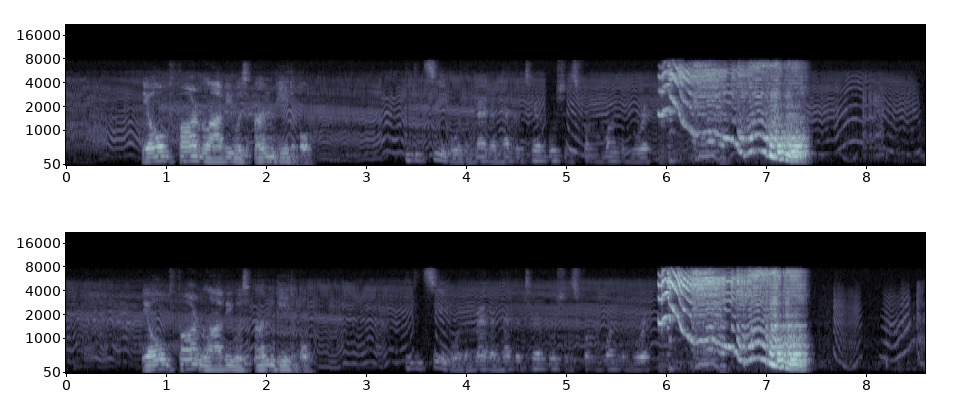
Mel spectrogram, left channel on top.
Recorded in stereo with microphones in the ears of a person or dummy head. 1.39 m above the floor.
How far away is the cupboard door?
About 0.7 m.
